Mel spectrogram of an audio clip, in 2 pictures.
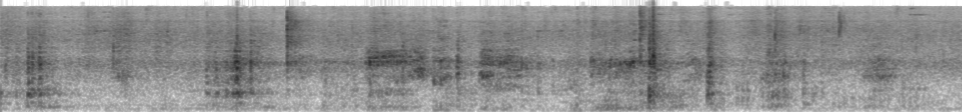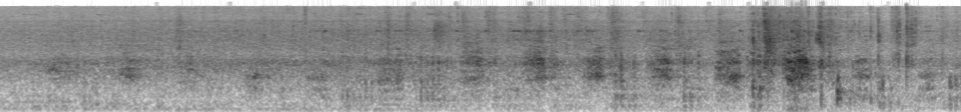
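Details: Excited Siberian Husky fixated on a bottle, letting out thin, strained whimpers and brief squeals between bursts of crinkling, clattering plastic noise.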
